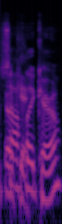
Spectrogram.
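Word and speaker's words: Southlake Carroll: You're not you're not allowing me to go make money at at at South Lake Carol or Carol. I say it wrong. It's You said it right. South Lake Carol.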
